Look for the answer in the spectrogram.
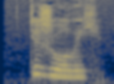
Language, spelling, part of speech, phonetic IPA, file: Russian, тяжёлый, adjective, [tʲɪˈʐoɫɨj], Ru-тяжёлый.ogg
- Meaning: 1. heavy 2. difficult, hard, tough 3. laborious 4. serious 5. severe, grave 6. grievous, oppressive, painful, sad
